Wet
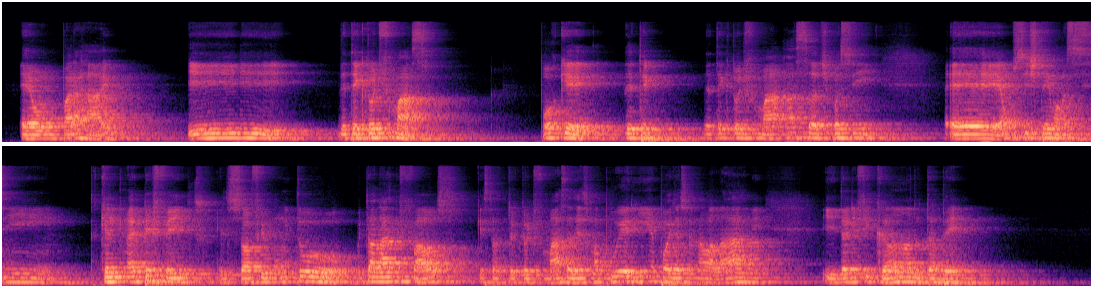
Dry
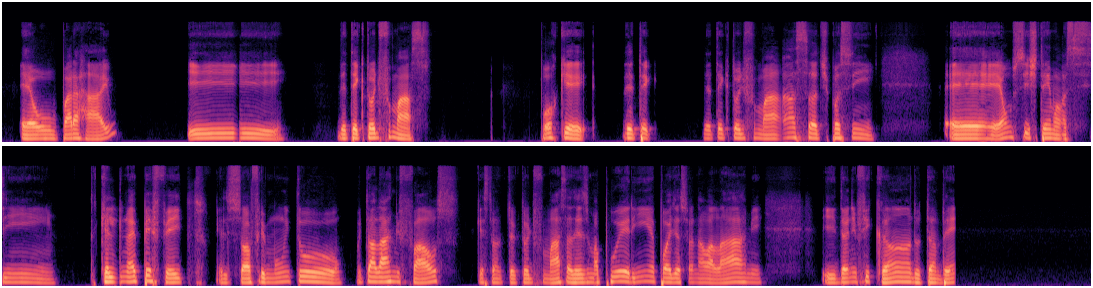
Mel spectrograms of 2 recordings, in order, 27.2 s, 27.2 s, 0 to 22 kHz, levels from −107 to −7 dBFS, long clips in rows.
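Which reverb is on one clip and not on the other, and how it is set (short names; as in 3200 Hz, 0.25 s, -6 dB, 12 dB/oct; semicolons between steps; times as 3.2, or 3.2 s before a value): shoebox room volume 1200 m³, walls mixed, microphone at 1.8 m; gain -3.5 dB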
